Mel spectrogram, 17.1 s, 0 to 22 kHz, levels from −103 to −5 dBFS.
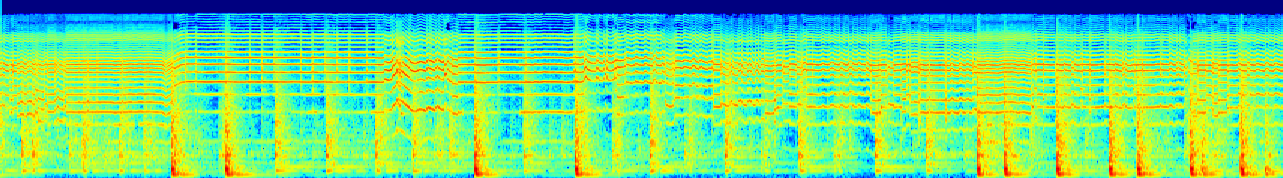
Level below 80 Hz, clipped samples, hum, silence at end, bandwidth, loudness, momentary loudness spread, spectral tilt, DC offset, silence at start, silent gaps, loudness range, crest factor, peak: -50 dBFS; under 0.1%; none; 0 s; 16.5 kHz; -15 LUFS; 4 LU; -1.5 dB/octave; under 0.1%; 0 s; none; 3 LU; 16 dB; -2 dBFS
